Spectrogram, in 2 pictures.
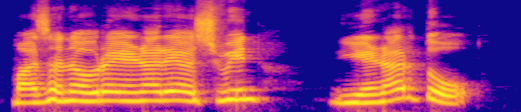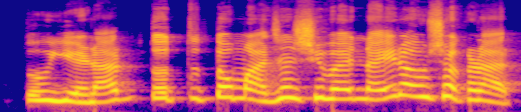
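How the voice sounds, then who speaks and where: A woman voicing a stubborn, desperate young woman prisoner who talks in an insistent, shrill way. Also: fairly quick, natural voice.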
